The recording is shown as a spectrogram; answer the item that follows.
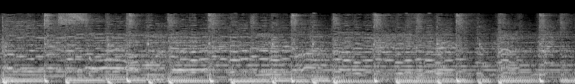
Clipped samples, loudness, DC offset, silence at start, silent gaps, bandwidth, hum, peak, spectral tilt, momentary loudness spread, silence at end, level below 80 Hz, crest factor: under 0.1%; -15 LUFS; under 0.1%; 0 s; none; 12 kHz; none; 0 dBFS; -5 dB/octave; 3 LU; 0 s; -28 dBFS; 14 dB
